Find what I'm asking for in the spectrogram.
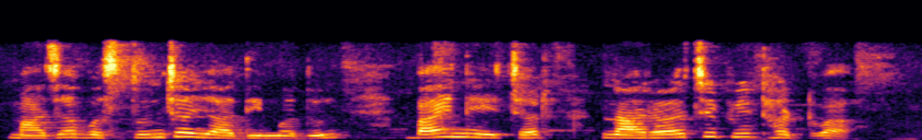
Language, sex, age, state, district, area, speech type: Marathi, female, 18-30, Maharashtra, Solapur, urban, read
